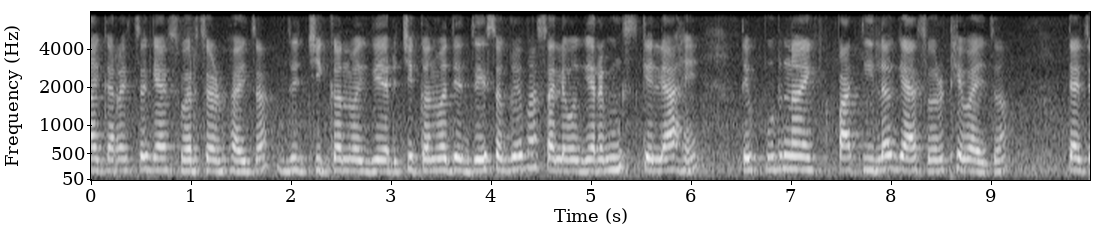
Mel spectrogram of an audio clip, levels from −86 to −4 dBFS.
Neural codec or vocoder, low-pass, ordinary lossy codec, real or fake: none; 7.2 kHz; none; real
